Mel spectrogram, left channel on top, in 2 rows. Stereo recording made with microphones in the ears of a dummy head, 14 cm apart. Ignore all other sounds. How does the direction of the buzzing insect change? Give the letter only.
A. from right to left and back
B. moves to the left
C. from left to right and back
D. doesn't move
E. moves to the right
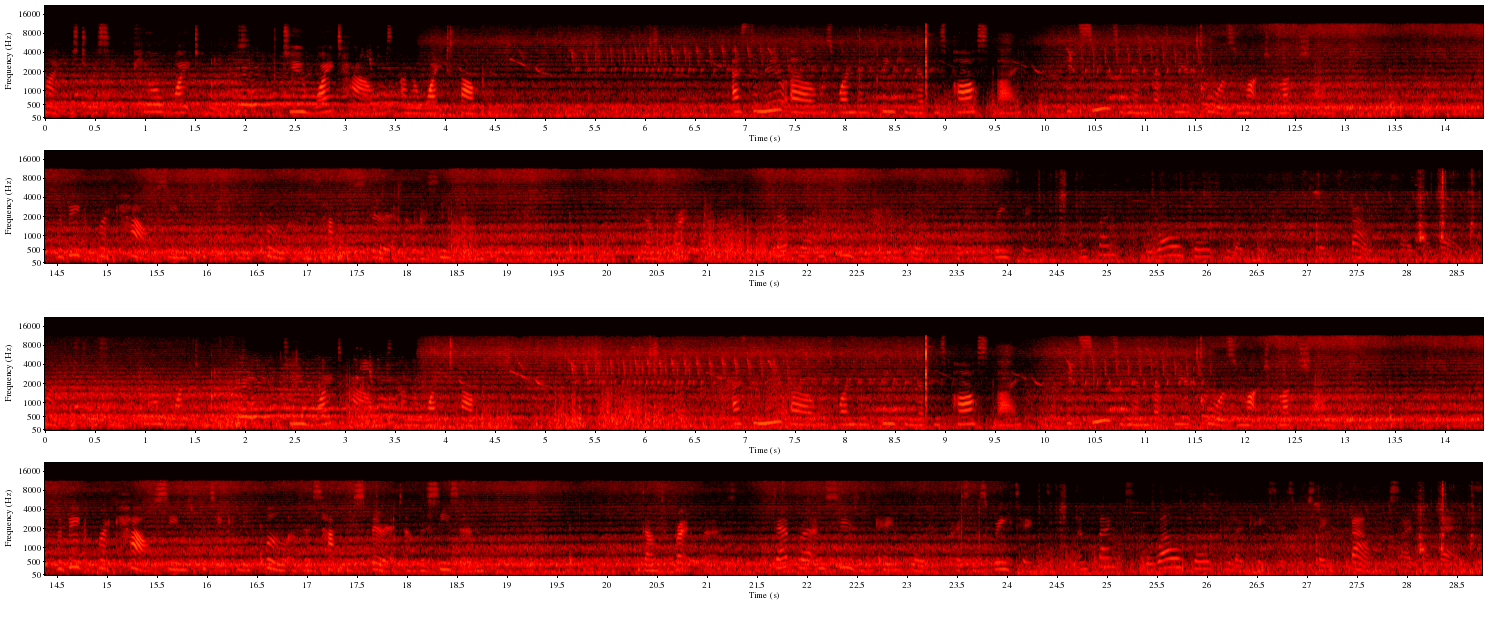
B.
